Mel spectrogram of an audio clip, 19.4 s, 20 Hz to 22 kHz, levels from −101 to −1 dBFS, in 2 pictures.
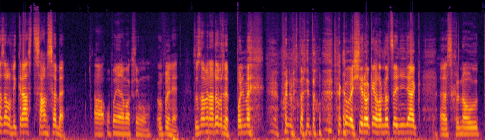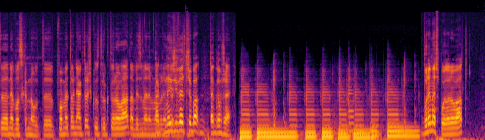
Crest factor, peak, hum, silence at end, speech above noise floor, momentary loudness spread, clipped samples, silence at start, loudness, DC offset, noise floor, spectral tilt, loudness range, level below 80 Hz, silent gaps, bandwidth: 20 dB; 0 dBFS; none; 0.25 s; 30 dB; 14 LU; under 0.1%; 0 s; -19 LUFS; under 0.1%; -50 dBFS; -4.5 dB/octave; 8 LU; -34 dBFS; none; 15.5 kHz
